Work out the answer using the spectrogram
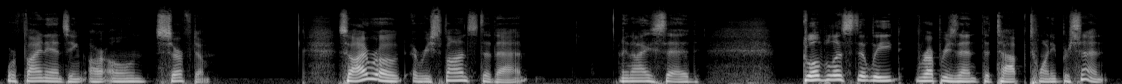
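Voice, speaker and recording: A man's voice: fairly high pitch, lively intonation, a little slow, mellow, no echo, studio quality. A man hosting a political talk show, delivering an emphatic, conspiratorial rant as a monologue and repeating phrases for stress. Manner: conspiratorial ranting. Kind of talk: political monologue, reading out own written posts with commentary.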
